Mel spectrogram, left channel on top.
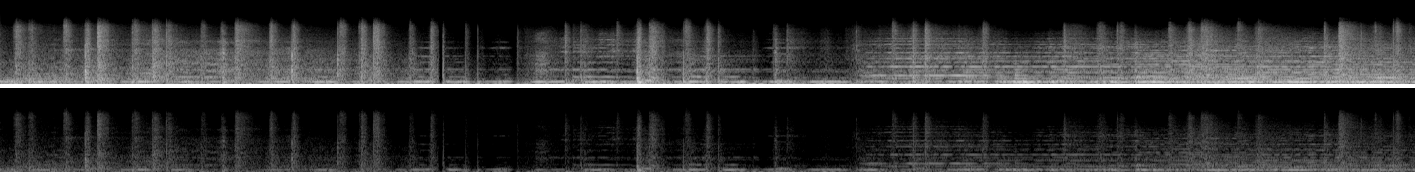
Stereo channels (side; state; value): right; quieter; 17.7 dB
